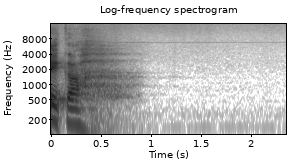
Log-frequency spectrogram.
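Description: A teacher's voice finishing the word "pKa", falling in pitch and fading out within the first second.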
